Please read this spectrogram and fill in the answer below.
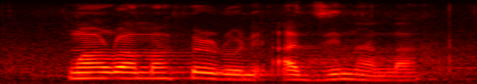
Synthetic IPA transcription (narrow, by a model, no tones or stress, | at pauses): ŋwaɺwamafɛɺonḭad͡zinala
